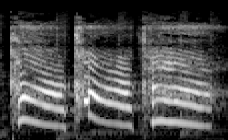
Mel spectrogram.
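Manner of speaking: high cawing crow call. Acted. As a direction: caw like an alarmed crow. Crow crying alarm.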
